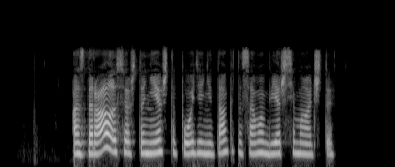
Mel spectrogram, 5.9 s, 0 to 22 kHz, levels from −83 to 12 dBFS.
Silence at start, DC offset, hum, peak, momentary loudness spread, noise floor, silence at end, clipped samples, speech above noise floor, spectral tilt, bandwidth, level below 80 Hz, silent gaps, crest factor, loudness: 1.1 s; under 0.1%; none; -2 dBFS; 11 LU; -63 dBFS; 0.95 s; under 0.1%; 45 dB; -3.5 dB/octave; 7.8 kHz; -64 dBFS; none; 18 dB; -18 LUFS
